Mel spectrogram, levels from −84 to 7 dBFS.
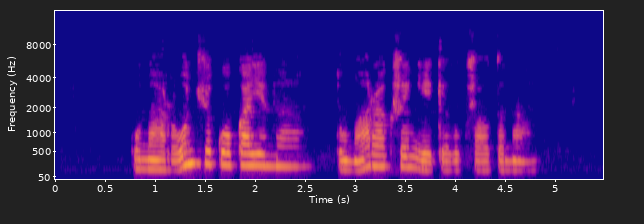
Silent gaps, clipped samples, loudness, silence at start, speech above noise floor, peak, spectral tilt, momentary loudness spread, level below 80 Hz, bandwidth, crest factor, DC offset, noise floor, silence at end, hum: none; under 0.1%; -25 LUFS; 0.8 s; 55 dB; -8 dBFS; -6 dB/octave; 11 LU; -78 dBFS; 7.4 kHz; 18 dB; under 0.1%; -80 dBFS; 0.7 s; none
